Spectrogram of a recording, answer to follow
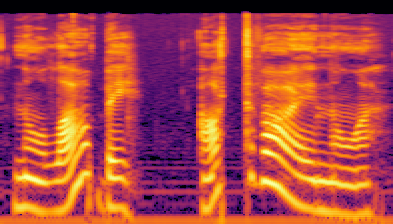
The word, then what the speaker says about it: nu labi, atvaino: So you can practice sounding like a native and saying, nu labi, atvaino, which was our phrase. Nu labi, atvaino. Nu labi, atvaino. The rhythm is no, yes, no, yes, no, no.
